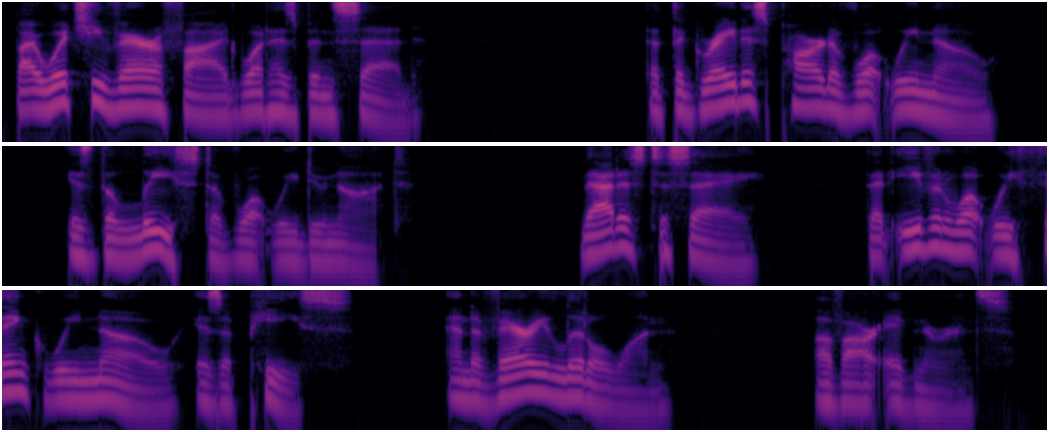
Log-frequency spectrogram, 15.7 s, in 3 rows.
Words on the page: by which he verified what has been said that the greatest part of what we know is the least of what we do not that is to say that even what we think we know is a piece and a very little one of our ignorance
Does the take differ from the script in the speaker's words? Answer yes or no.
no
